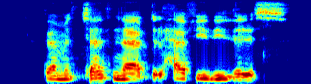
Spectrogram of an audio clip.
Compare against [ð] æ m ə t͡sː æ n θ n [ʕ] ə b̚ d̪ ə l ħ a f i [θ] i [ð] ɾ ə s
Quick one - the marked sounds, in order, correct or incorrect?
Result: incorrect: θ, correct, incorrect: ð, correct

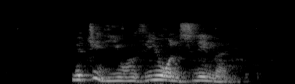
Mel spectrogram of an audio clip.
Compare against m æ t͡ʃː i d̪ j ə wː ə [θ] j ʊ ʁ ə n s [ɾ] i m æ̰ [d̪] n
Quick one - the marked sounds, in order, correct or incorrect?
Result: correct, incorrect: l, incorrect: none

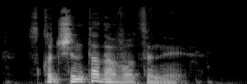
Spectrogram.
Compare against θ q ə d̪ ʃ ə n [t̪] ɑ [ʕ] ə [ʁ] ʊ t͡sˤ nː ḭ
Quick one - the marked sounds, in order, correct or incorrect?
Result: correct, incorrect: ð, incorrect: v

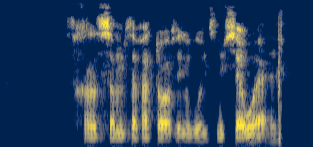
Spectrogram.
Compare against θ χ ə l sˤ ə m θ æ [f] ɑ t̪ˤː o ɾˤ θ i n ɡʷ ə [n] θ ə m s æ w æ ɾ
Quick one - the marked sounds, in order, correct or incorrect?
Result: correct, correct

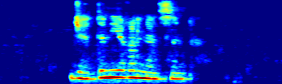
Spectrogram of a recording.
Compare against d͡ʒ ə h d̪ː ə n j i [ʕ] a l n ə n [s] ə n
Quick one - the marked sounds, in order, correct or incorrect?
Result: incorrect: ʁ, correct

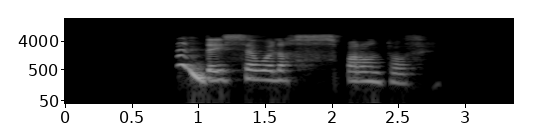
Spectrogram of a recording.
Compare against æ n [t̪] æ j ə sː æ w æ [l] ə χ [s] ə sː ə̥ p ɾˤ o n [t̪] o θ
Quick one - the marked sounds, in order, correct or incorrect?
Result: incorrect: d̪, correct, correct, correct

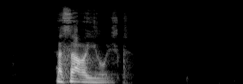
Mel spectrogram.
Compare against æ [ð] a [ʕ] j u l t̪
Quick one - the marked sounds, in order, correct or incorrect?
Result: incorrect: θ, incorrect: ʁ

